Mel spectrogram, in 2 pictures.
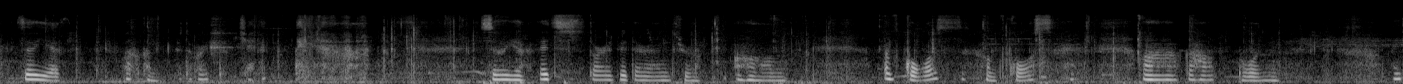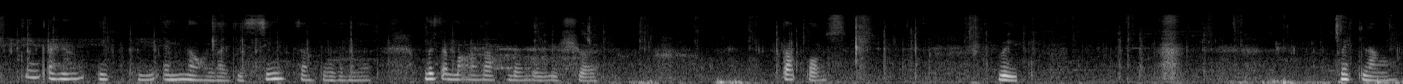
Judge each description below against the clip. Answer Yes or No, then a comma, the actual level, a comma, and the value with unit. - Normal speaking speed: No, slow, 95 wpm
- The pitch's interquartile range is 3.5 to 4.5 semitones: Yes, average, 3.8 semitones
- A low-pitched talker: No, high, 205 Hz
